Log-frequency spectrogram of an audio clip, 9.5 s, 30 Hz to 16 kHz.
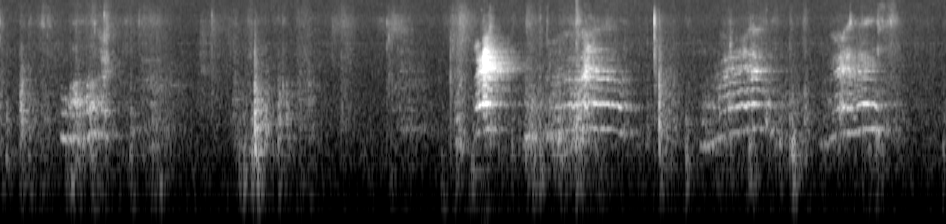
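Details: ['A 15-year-old female Ragdoll cat howls indoors, wanting to be wrestled. Several loud, long, bending meows come a second or two apart, with soft handling noises between them.']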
